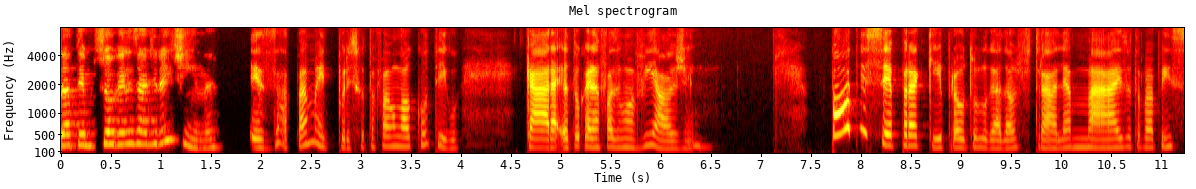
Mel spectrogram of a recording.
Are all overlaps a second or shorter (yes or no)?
yes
